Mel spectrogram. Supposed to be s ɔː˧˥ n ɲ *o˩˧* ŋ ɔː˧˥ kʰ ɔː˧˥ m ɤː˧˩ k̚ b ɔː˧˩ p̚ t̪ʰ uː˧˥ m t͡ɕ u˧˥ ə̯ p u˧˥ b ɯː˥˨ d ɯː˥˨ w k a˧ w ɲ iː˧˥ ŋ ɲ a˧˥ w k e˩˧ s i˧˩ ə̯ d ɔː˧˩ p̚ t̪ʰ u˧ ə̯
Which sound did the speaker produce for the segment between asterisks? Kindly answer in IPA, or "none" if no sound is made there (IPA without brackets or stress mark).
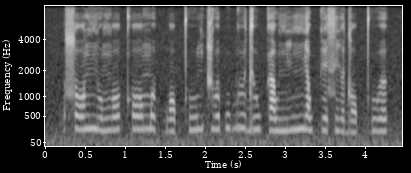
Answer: o˩˧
